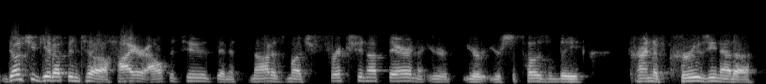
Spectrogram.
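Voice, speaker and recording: Male caller on a tinny phone line. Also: mid-range voice. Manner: halting, rambling, informal. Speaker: caller to a radio show. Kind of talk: casual chat.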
